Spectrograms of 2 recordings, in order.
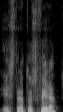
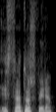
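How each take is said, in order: First: The stress falls on the syllable fe. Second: The stress falls on the syllable tos.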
